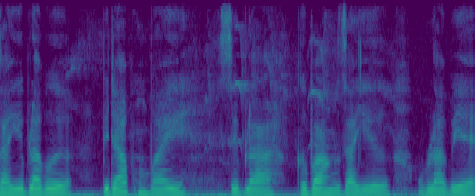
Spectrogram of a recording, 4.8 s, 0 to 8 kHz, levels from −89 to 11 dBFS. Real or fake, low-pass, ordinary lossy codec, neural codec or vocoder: real; none; none; none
